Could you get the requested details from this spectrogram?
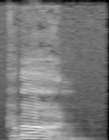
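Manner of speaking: loud, high call across the room. A narrator's reading. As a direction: shout it out to hurry a friend. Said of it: "George calls to Pika".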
